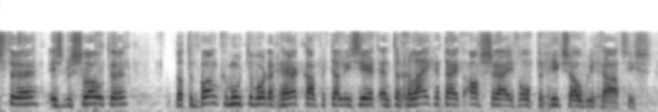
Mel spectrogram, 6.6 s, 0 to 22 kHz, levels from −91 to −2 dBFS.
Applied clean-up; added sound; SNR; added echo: neural separator model SepFormer DNS4.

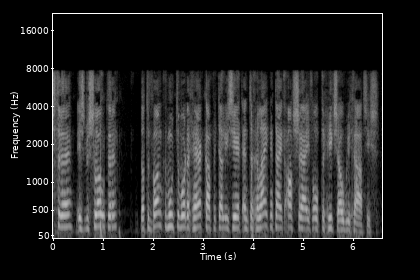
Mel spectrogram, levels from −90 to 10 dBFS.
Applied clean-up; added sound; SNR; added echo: neural mask model RNNoise.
